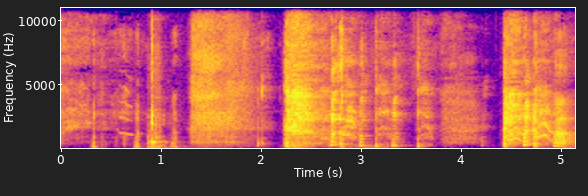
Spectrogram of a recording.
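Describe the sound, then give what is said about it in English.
A person who is getting over a cold coughs repeatedly, harsh loud bursts grouped into three fits with short quiet gaps between them, and no talking. “I just want to say right off the bat that I'm getting over a cold, and I will be coughing.”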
